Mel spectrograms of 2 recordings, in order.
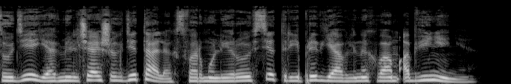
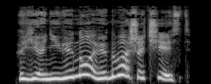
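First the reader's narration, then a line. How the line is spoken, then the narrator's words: Shrieked. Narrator (Russian): взвизгнул Ку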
